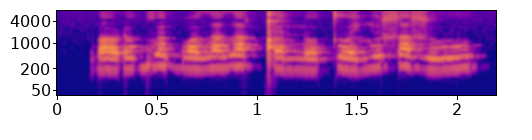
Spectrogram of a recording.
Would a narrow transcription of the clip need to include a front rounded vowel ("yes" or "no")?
no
